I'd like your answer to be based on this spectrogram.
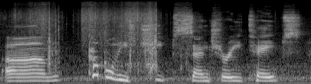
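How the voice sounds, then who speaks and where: In a rough recording with a little hiss or hum, a man with a high-pitched, sharp-toned voice speaks a bit slowly. He's at home, showing viewers his newly acquired vintage cassettes and thinking out loud in a loose, colloquial, unscripted way.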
